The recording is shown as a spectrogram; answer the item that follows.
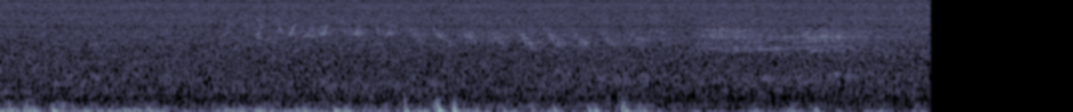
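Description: Wind buffeting the microphone in uneven low gusts, with faint sheep bleating in the distance about a second in and again near the end. The sound cuts off suddenly about three and a half seconds in.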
